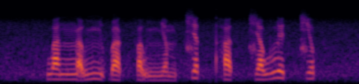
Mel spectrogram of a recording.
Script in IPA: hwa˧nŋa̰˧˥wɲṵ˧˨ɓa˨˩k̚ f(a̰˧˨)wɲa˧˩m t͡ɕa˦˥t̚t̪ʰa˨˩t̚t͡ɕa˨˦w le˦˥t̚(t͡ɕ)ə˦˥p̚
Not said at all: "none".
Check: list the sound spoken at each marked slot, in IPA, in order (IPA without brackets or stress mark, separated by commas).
a̰˧˨, t͡ɕ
